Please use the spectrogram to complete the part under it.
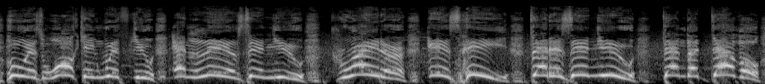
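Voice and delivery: loud, high preaching climax; full-throated preacher rising to hallelujah; preaching at full force. Acted. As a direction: lift the room like a preacher.

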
